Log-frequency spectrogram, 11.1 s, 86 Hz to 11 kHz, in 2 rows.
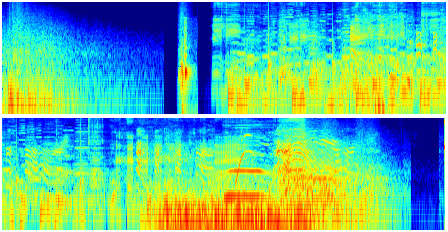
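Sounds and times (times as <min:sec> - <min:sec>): cheerful music: 0:02.7 - 0:08.5
dense cartoon sound effect: 0:07.2 - 0:10.5.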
